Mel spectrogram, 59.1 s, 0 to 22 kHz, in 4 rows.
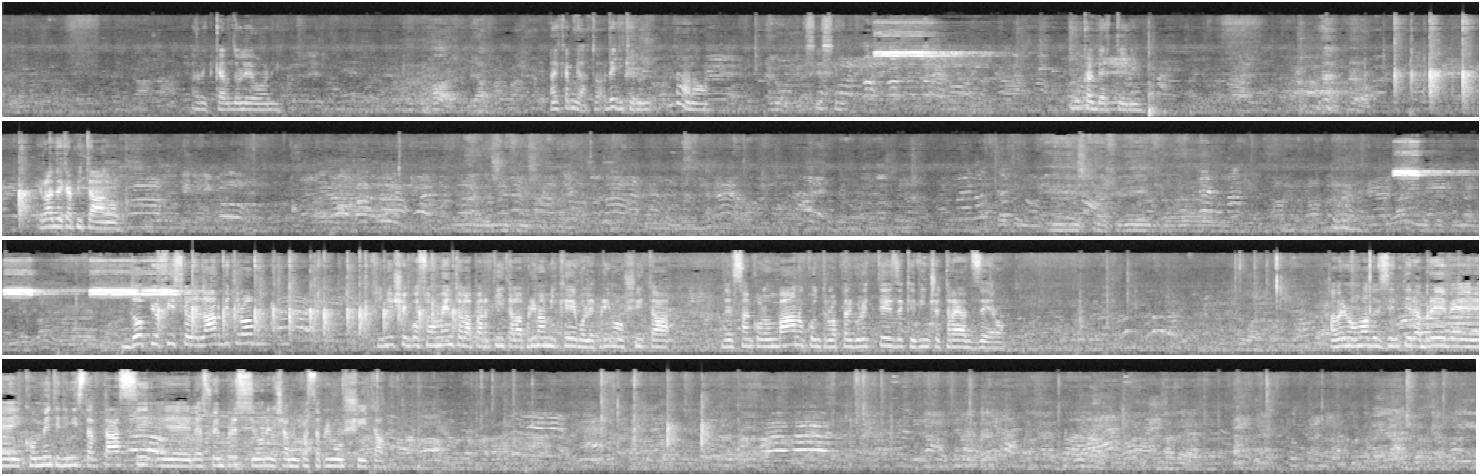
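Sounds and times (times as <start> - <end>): voices chattering: 0.0 - 59.0
referee's whistle blasts: 8.7 - 10.1, 28.7 - 31.5.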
